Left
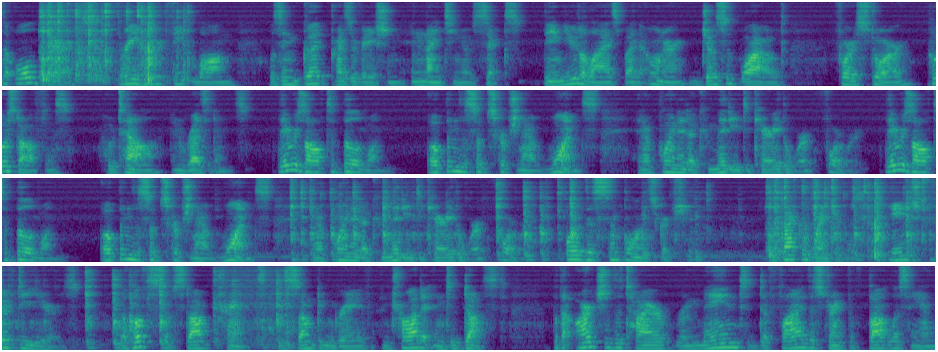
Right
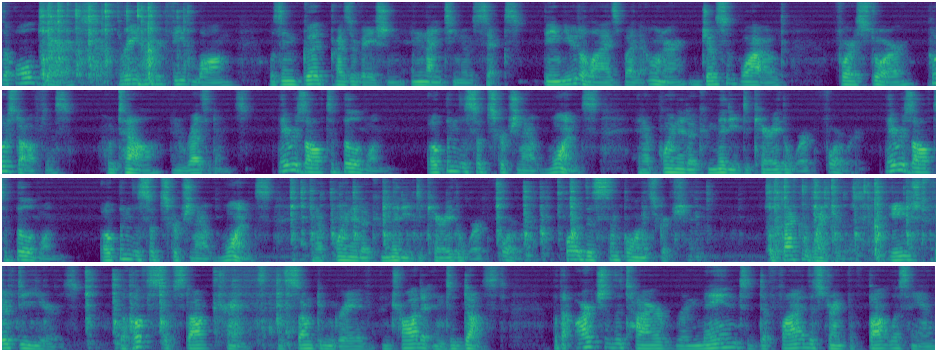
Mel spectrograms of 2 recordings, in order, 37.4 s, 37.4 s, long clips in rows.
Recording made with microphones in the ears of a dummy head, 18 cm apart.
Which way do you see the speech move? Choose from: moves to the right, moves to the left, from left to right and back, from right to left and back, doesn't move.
doesn't move.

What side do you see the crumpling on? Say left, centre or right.
left.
